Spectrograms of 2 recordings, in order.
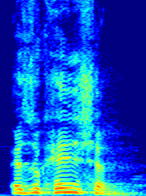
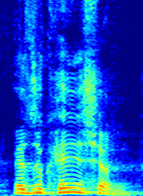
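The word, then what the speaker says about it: education: শব্দটার সঠিক উচ্চারণটা হবে এডুকেশন, কারণ ডি এর আগে ই এবং পরে আছে ইউ, অর্থাৎ ডি এর আগে ভাওয়েল এবং পরেও ভাওয়েল, তাই ডি এর উচ্চারণটা জ এর মতো হবে, এডুকেশন।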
